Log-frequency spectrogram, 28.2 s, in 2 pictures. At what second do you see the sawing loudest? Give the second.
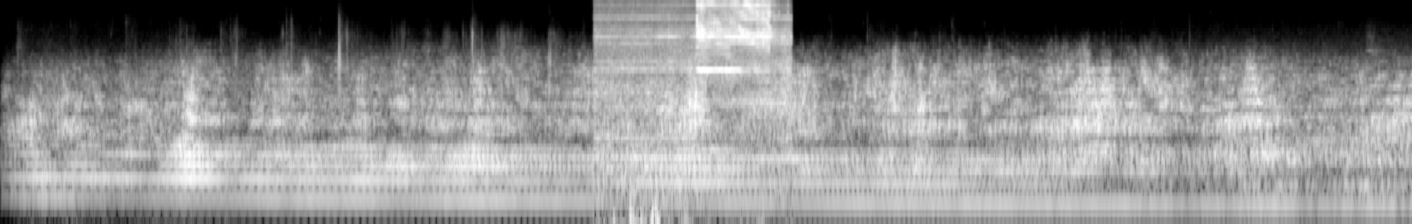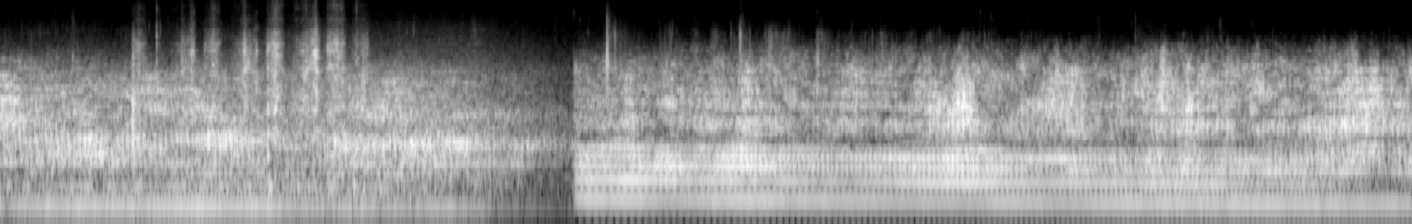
7 s.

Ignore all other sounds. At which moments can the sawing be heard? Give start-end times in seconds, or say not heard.
5.9-8.0, 15.4-17.9.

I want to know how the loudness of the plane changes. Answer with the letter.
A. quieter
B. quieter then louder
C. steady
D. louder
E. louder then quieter
C.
